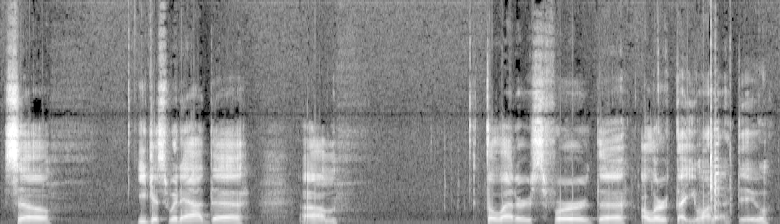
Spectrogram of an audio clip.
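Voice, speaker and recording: A man's voice: lowish voice, slow pace, long pauses. A man giving an informal, hands-on product review in a casual explaining style, recorded indoors. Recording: background noise with handling clicks.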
